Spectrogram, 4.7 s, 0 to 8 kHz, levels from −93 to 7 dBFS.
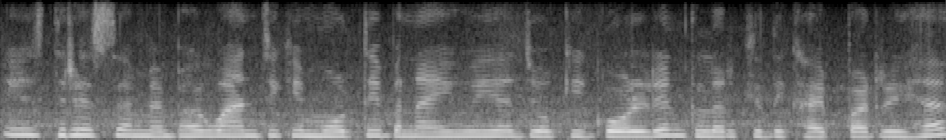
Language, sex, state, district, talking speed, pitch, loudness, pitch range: Hindi, female, Jharkhand, Garhwa, 230 wpm, 280 Hz, -16 LUFS, 275-300 Hz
